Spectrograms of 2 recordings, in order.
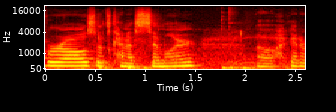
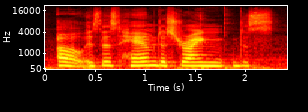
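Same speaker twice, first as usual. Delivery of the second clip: normal talking voice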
